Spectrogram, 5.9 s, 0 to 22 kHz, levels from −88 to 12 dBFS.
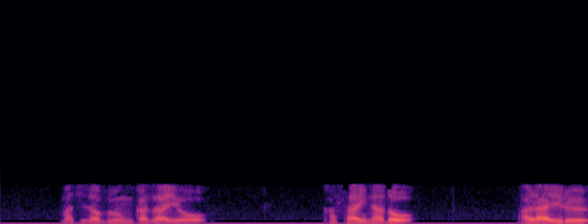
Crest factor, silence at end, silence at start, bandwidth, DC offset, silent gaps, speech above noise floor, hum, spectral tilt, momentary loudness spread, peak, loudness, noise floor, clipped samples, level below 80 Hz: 20 dB; 0 s; 0.6 s; 4 kHz; 0.8%; none; 43 dB; none; -9.5 dB/octave; 14 LU; -10 dBFS; -28 LUFS; -70 dBFS; under 0.1%; -66 dBFS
